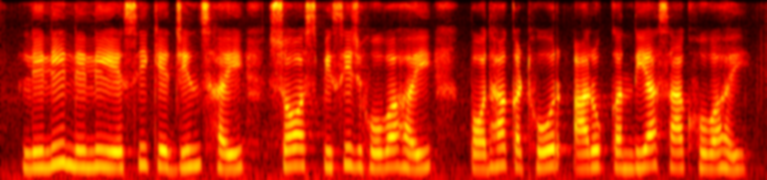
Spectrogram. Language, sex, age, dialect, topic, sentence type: Magahi, female, 18-24, Southern, agriculture, statement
